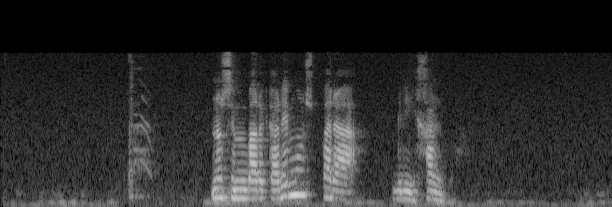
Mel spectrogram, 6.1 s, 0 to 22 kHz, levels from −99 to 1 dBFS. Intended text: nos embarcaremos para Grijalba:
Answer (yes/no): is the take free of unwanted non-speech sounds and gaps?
no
